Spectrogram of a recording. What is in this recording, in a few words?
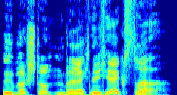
vo menu chatter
